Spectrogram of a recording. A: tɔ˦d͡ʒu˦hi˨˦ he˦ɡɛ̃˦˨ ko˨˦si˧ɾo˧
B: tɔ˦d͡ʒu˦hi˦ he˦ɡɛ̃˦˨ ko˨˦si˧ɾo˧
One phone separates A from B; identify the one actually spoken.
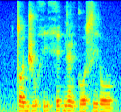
B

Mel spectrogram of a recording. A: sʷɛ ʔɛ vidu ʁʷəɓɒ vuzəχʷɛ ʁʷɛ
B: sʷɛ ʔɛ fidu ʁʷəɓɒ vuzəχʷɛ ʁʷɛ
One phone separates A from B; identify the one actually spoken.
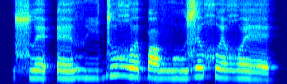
A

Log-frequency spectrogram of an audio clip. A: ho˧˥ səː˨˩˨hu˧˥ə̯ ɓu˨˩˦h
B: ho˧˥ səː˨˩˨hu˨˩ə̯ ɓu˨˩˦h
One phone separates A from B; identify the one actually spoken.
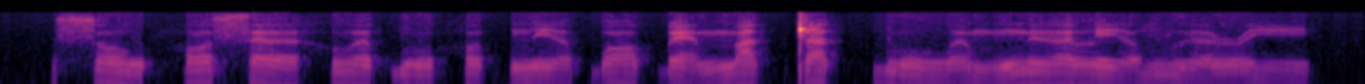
B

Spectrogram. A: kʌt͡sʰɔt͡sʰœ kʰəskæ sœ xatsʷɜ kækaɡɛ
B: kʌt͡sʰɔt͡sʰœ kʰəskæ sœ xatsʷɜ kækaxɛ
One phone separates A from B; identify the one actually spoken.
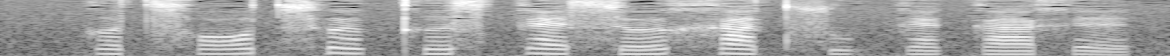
B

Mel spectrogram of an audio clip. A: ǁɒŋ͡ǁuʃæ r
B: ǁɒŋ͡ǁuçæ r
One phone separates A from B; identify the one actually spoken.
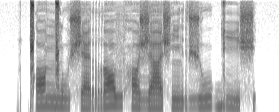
A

